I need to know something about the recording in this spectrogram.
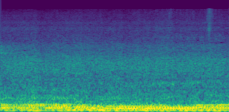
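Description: A motor vehicle engine idling with a steady low hum that does not change in pitch.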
